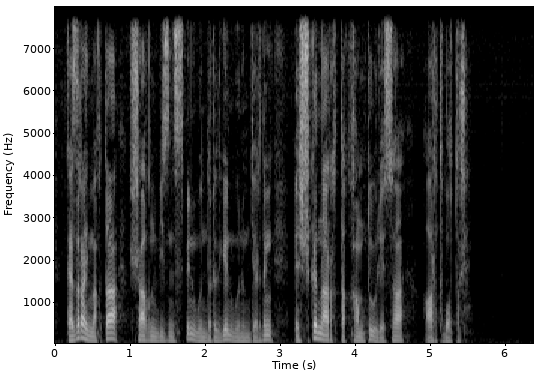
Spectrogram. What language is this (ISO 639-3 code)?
kaz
